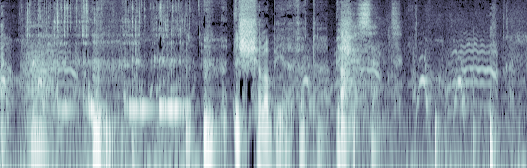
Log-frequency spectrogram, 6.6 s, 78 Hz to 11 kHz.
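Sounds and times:
cold fresh drinking water pouring into a cup: 0:00.2 - 0:02.6
speech: 0:01.2 - 0:01.5, 0:02.9 - 0:05.1.

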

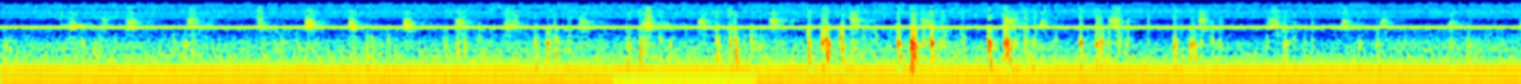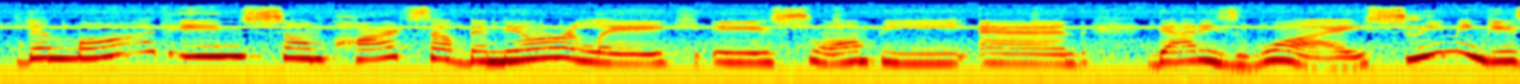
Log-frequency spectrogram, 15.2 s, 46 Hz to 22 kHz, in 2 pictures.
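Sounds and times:
faint steady hum: 0:00.0 - 0:15.1
horse hooves clip-clopping while walking: 0:00.4 - 0:07.4
speech: 0:07.8 - 0:15.1.

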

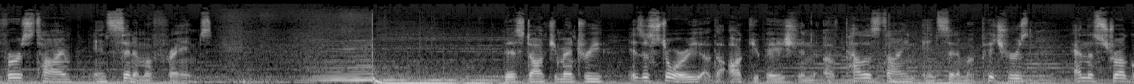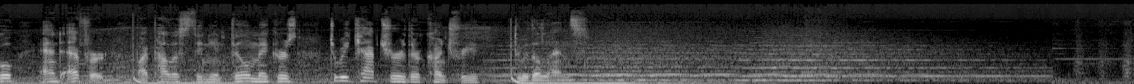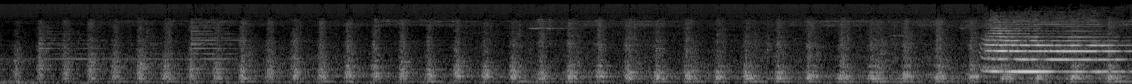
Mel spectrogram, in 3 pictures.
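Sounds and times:
speech: 0:00.0 - 0:02.5, 0:05.0 - 0:17.4
steam train chugging approaching a city: 0:00.0 - 0:33.9.

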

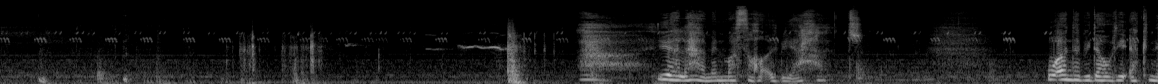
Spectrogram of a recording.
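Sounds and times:
crickets chirping: 0:00.0 - 0:11.2
house door being shut and locked: 0:02.3 - 0:03.6, 0:04.8 - 0:05.7
house door thud: 0:05.0 - 0:05.6
speech: 0:06.6 - 0:08.6, 0:10.5 - 0:11.5.

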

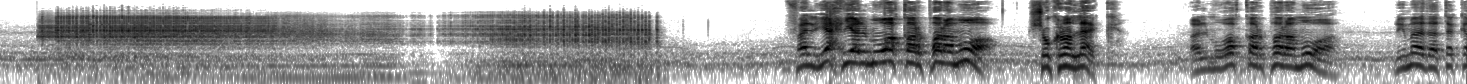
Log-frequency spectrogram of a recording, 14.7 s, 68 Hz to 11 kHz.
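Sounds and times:
heavy door groaning and scraping open: 0:00.4 - 0:06.9
speech: 0:08.0 - 0:11.1, 0:11.9 - 0:13.4, 0:14.0 - 0:14.6.

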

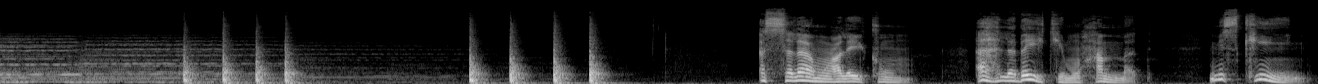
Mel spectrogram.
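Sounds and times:
sharp firm knocking on a door: 0:01.8 - 0:03.2, 0:04.7 - 0:06.3
speech: 0:07.6 - 0:09.2, 0:09.8 - 0:11.5, 0:12.1 - 0:13.1.

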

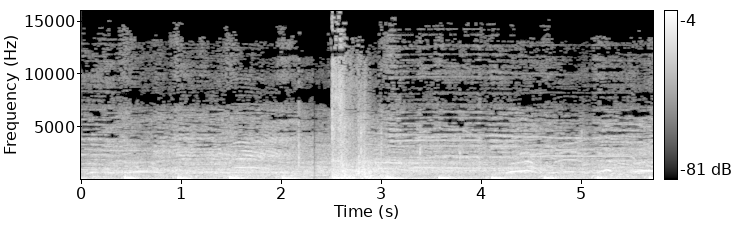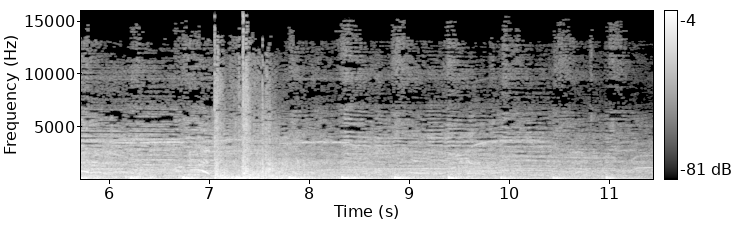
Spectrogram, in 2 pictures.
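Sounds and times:
crowd murmur: 0:00.0 - 0:11.4
heavy booming ceremonial cannon salute blasts: 0:02.5 - 0:03.2.

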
